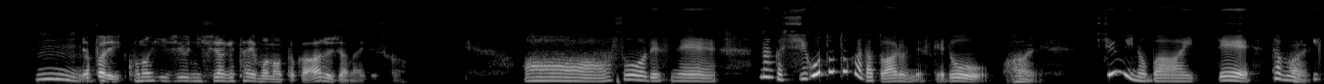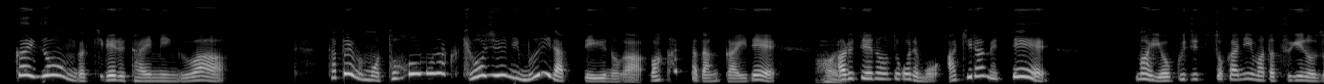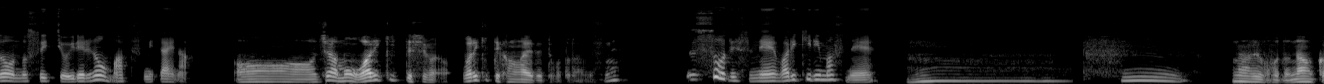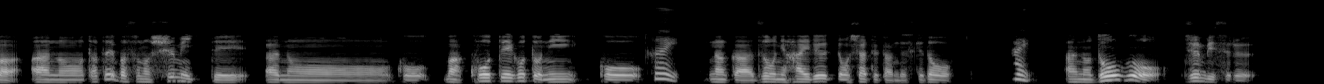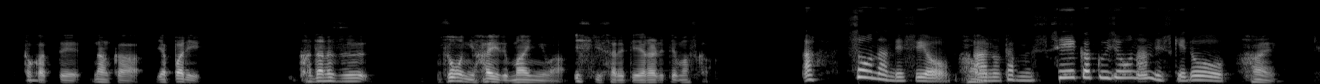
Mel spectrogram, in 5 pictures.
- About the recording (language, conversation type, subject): Japanese, podcast, 趣味に没頭して「ゾーン」に入ったと感じる瞬間は、どんな感覚ですか？
- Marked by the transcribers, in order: none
